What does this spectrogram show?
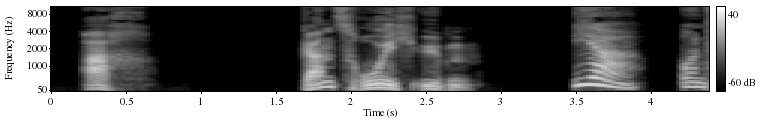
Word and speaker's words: ach: Kurzer Tipp zur Aussprache, weil viele da kämpfen. Ich mit weichem CH wie Luft. Und ach mit hartem CH tief im Hals. Ich, ach.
